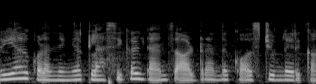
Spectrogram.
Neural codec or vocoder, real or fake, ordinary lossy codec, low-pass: none; real; none; 7.2 kHz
